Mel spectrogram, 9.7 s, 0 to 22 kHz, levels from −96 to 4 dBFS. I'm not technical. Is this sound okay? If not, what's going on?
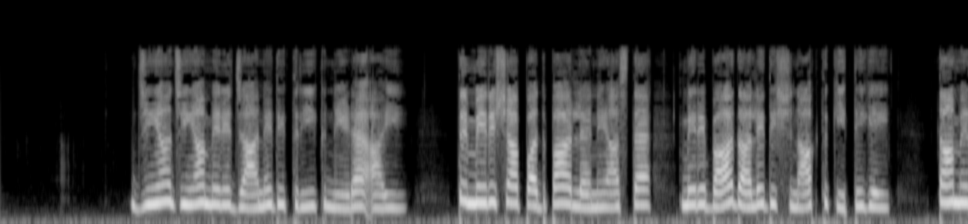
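No. The whole speech clip sounds dull and smeared, with nothing above 9.7 kHz, likely from AAC compression squeezing the file too hard.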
